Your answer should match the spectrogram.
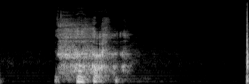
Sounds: Laughter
